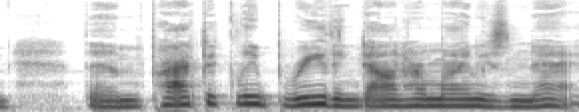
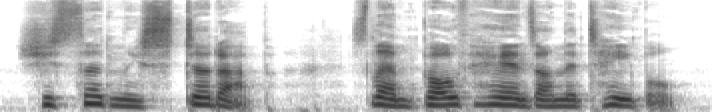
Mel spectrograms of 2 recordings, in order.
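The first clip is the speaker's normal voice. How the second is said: ordinary delivery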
